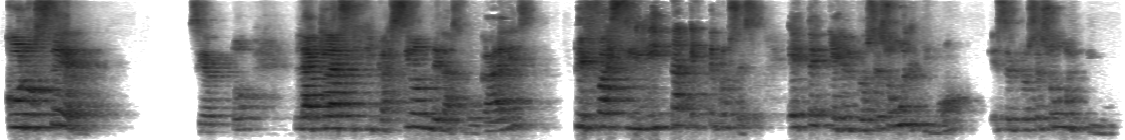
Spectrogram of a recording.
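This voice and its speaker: Chilean woman teacher, high and unhurried, patient lecturing, very echoey room. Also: sing-song. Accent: Chilean Spanish. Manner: explains patiently, adding "¿cierto?" and "¿ya?" to check in. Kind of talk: online class lecture.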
